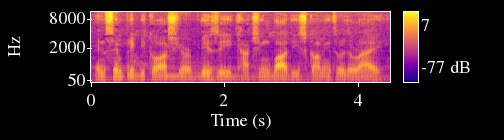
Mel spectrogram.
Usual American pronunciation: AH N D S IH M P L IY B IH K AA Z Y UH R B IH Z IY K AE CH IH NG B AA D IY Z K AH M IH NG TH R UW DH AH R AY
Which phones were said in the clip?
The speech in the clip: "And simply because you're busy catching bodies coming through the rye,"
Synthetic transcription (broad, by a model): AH N S IH M P L IY B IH K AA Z Y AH R B IH Z IY K AE CH IH NG B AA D IY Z K AH M IH NG TH R UW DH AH R AY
